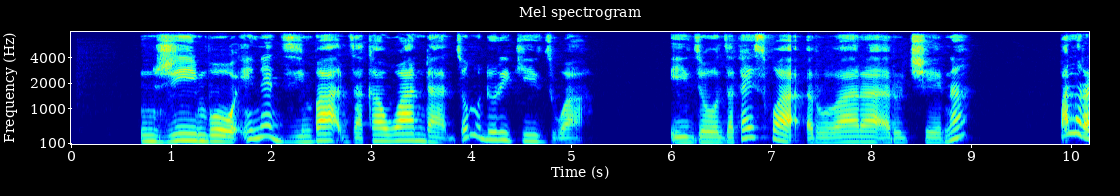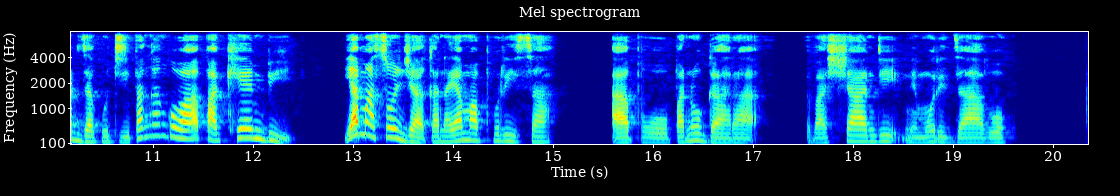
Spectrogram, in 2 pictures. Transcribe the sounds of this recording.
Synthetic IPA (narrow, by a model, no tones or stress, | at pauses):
nʐimbo̞ʔine̞d͡zimbad͡zakawandad͡zo̞muɗurikid͡zwa̰ | id͡zo̞d͡zakaiswaruʋaɾarut͡ʃe̞na | pano̞ɾatid͡zakutipaŋɡaŋɡo̞ʋapakʰe̞mbi | jamaso̞d͡ʒakanajamapuriːsa | apo̞pano̞ɡʱaɾa̰ | ʋaʃandine̞muɾid͡zaːʋo̞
